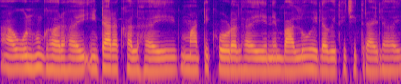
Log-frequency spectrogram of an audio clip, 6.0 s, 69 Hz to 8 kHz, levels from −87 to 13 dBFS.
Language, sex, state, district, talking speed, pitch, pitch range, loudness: Magahi, female, Jharkhand, Palamu, 190 wpm, 155 Hz, 150-165 Hz, -19 LUFS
